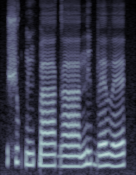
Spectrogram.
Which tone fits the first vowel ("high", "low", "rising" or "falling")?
high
